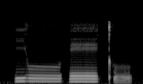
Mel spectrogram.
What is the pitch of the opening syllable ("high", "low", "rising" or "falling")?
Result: high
